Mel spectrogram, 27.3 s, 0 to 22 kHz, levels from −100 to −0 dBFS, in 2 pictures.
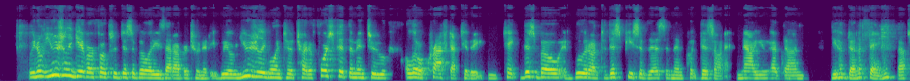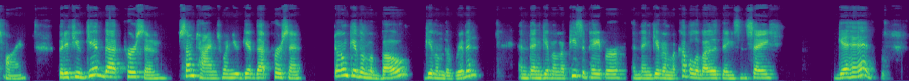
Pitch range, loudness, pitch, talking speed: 165-210 Hz, -17 LUFS, 180 Hz, 210 wpm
